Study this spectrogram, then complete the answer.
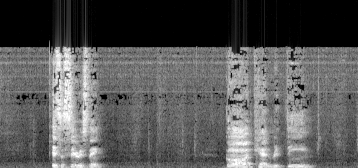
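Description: An elderly man speaks calmly into a microphone in a room, with pauses between phrases.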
